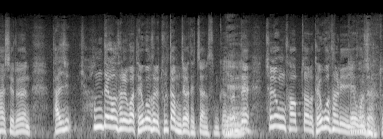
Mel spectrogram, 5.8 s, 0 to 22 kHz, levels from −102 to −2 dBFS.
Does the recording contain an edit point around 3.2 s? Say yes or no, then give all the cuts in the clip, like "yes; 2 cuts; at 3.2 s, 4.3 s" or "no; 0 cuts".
no; 1 cut; at 4.7 s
